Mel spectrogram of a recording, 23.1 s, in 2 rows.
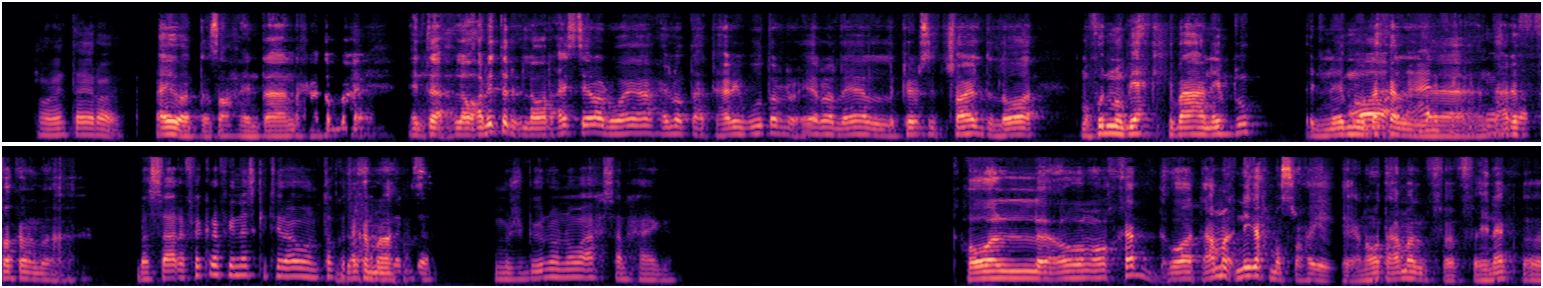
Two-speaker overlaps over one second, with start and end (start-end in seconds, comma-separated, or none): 10.1-11.7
